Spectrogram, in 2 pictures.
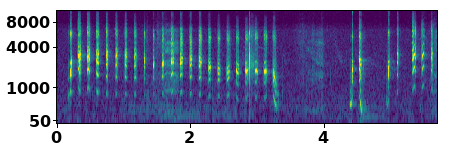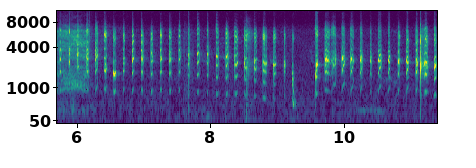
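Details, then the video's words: Sindhi black francolin, a young male in excited mood, utters long runs of quick clicking pulses. A short pause falls near four seconds, with scattered single notes, and then the rapid chatter resumes. "سندھی کالے تیتر کے پٹھے کی مستی"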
